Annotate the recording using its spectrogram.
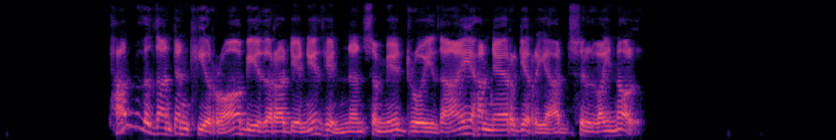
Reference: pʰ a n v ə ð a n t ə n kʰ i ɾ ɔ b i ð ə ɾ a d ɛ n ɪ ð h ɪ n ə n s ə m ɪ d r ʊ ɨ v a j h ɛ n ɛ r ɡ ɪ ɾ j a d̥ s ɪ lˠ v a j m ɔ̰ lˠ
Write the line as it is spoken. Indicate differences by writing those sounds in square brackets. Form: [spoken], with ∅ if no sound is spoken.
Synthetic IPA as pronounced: pʰ a n v ə ð a n t ə n kʰ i ɾ ɔ b [iː] ð ə ɾ a d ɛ n ɪ ð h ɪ n ə n s ə m ɪ d r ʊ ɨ [ð] a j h [a] n ɛ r ɡ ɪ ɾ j a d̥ s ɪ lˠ v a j [n] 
